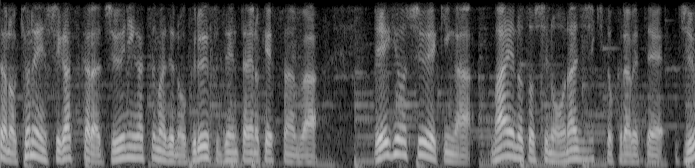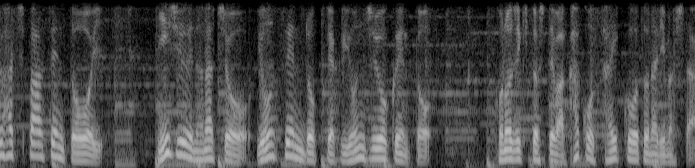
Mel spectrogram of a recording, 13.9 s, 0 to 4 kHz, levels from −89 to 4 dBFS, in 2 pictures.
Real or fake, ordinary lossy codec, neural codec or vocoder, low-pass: real; Opus, 16 kbps; none; 3.6 kHz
